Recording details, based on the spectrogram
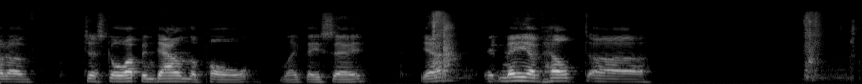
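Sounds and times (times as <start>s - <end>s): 
speech: 0.0s - 6.6s
cat sneezing: 8.0s - 8.4s.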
